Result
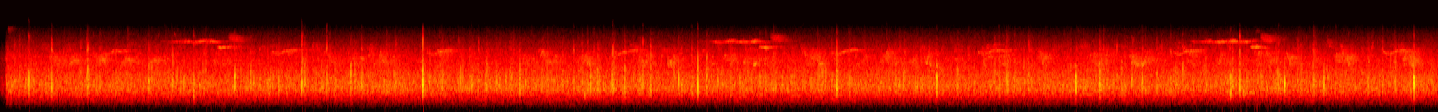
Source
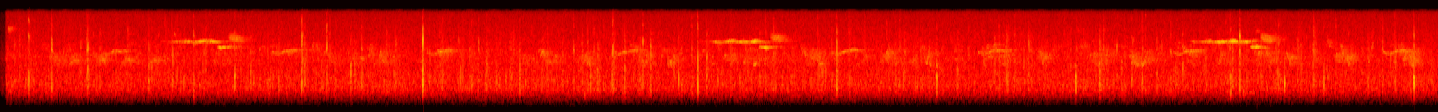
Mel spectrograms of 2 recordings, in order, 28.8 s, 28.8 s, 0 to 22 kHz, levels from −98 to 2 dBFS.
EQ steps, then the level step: tape spacing loss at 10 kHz 39 dB; high shelf 3000 Hz -8 dB; +13.5 dB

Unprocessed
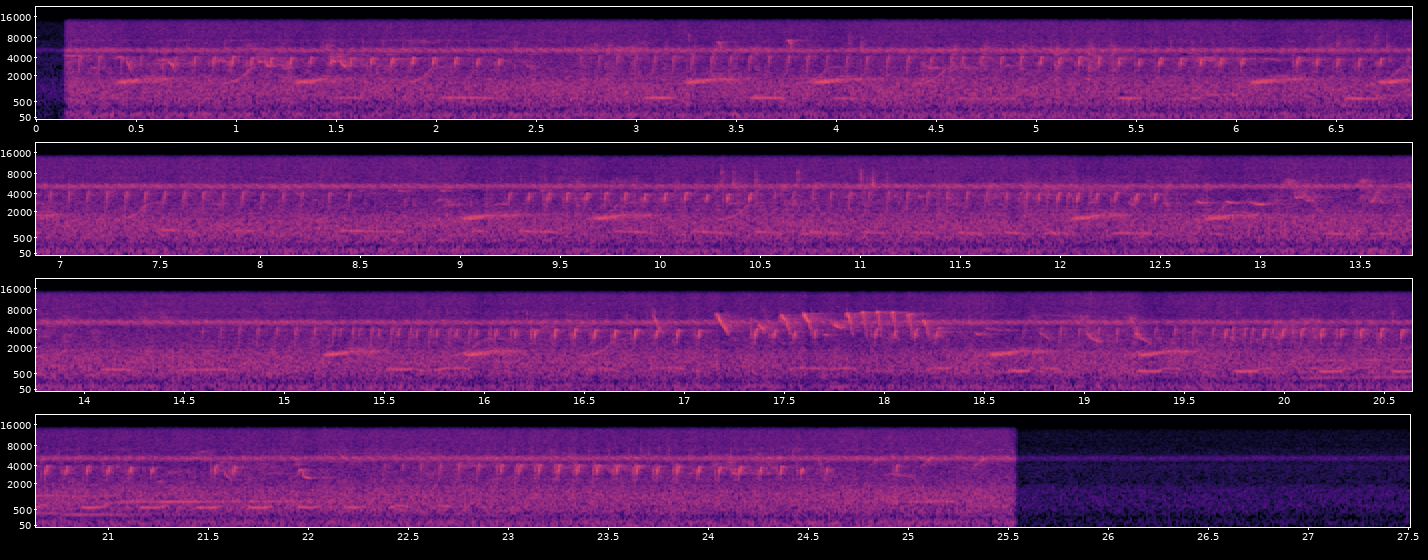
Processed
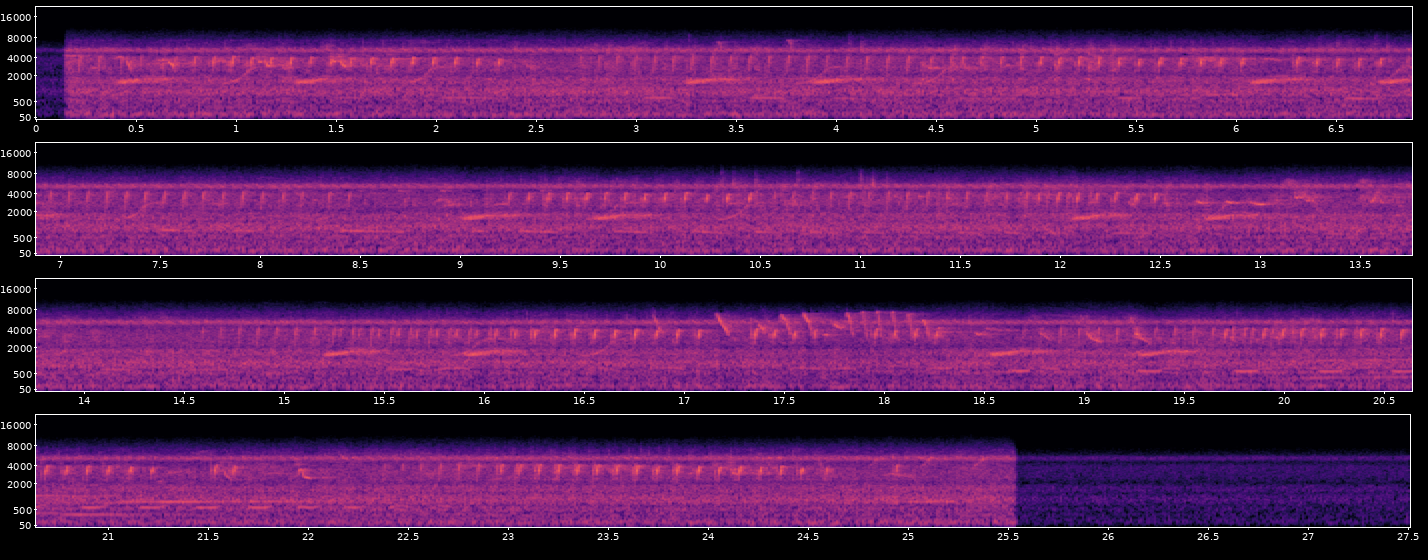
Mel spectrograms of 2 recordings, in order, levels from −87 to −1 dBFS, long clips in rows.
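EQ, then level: speaker cabinet 100–5100 Hz, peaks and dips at 430 Hz -7 dB, 670 Hz -9 dB, 1300 Hz -7 dB, 2100 Hz -6 dB, 4600 Hz -5 dB; +6.5 dB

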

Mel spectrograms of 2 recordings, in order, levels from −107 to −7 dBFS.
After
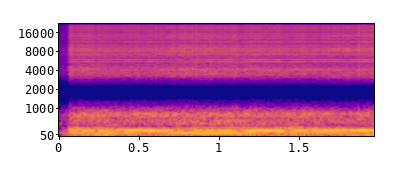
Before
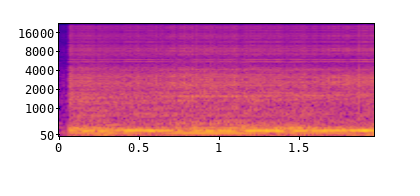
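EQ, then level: Chebyshev band-stop 810–3600 Hz, order 4; fixed phaser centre 840 Hz, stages 4; +8.5 dB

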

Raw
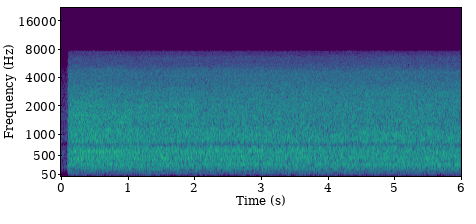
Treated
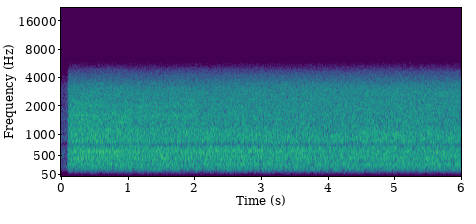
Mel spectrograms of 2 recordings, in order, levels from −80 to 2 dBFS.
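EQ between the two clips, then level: elliptic band-pass 170–3300 Hz, stop band 40 dB; +5.0 dB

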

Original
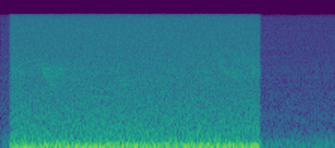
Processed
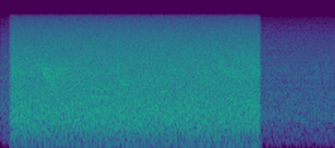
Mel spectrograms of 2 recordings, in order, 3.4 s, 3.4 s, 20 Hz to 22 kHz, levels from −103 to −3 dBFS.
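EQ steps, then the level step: BPF 790–6700 Hz; +4.5 dB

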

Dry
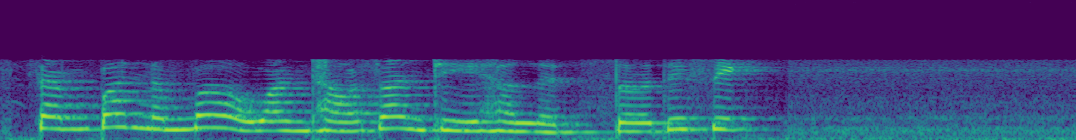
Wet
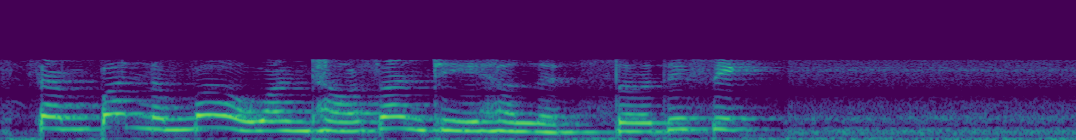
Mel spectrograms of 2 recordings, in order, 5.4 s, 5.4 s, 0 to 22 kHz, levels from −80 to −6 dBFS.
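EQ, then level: fixed phaser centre 380 Hz, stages 6; -4.5 dB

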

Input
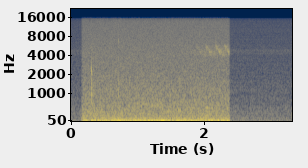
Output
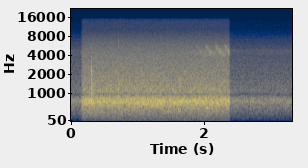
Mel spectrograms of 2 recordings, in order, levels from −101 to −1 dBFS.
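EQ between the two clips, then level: resonant high-pass 710 Hz, resonance Q 5.9; air absorption 200 m; notch 950 Hz, Q 5.2; +2.0 dB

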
